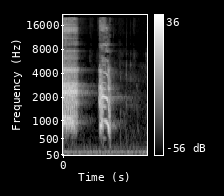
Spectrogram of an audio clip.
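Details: Decoy rooster ending a harsh crow, then a short strained note that bends downward, over a steady low hum.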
